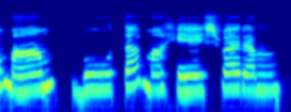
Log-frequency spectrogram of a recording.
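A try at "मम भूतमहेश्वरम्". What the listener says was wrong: అక్కడ మమ అని ఉంటే మాం అని చదువుతున్నారు మీరు. ఓకే, భావ మజానంతో మమ భూత మహేశ్వరం.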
